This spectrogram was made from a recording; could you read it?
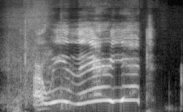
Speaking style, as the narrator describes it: their dad who kept on yelling

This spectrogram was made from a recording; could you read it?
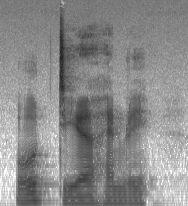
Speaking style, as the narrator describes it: murmured Mrs

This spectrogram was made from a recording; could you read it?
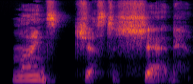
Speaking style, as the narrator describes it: Odin growled, devouring his bread

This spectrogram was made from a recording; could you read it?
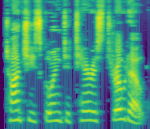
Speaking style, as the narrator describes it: Andre yelled

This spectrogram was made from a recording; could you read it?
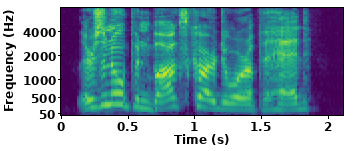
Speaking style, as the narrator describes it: barked Max

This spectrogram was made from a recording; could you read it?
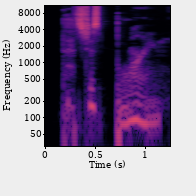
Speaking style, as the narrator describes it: she mumbled

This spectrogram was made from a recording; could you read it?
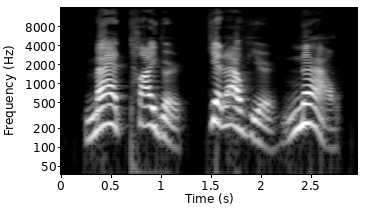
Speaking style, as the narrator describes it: stood in front of the lines and shouted

